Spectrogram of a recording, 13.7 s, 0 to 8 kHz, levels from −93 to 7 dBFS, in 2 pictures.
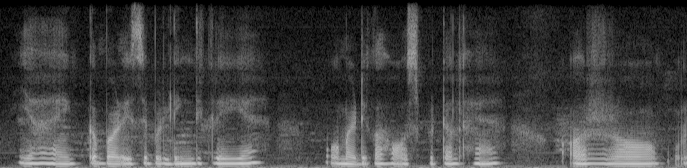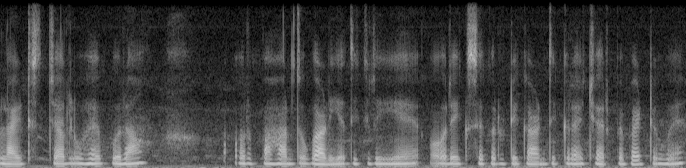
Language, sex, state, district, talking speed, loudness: Hindi, female, Maharashtra, Nagpur, 155 wpm, -21 LUFS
